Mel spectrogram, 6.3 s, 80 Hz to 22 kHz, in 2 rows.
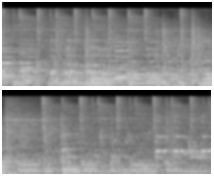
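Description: A live jazz band playing: electric guitar and a Yamaha Motif XF8 synthesizer keyboard over a drum kit, with a steady beat.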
